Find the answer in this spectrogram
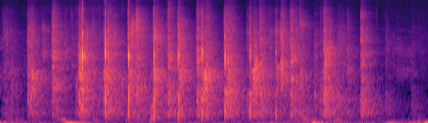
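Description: A small audience applauding, with the separate hand claps easy to pick out. It is applause at the end of a poem recital.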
